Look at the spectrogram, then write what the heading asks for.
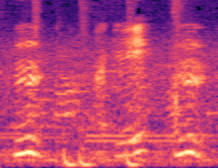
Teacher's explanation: N sound is a voiced alveolar nasal.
